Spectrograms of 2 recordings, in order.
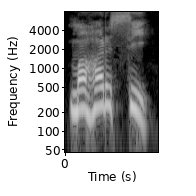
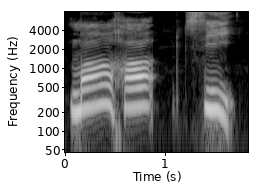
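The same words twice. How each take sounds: First: Said in the usual way. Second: महर्षि stretched very slowly, syllable by syllable; exaggerated slow teacher pronunciation of महर्षि; slow demo. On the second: Shown as a demonstration. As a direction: draw out every syllable of महर्षि. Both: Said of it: "अर की ध्वनि निकल रही है".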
